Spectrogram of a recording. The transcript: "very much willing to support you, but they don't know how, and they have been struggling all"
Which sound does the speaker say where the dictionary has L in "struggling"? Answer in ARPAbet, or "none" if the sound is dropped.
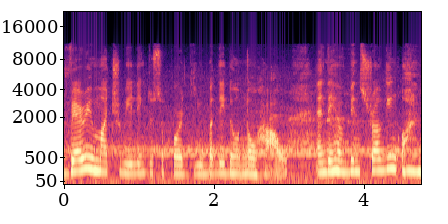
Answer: none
